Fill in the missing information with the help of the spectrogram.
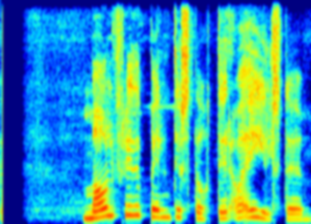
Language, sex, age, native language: Icelandic, female, 20-29, Icelandic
